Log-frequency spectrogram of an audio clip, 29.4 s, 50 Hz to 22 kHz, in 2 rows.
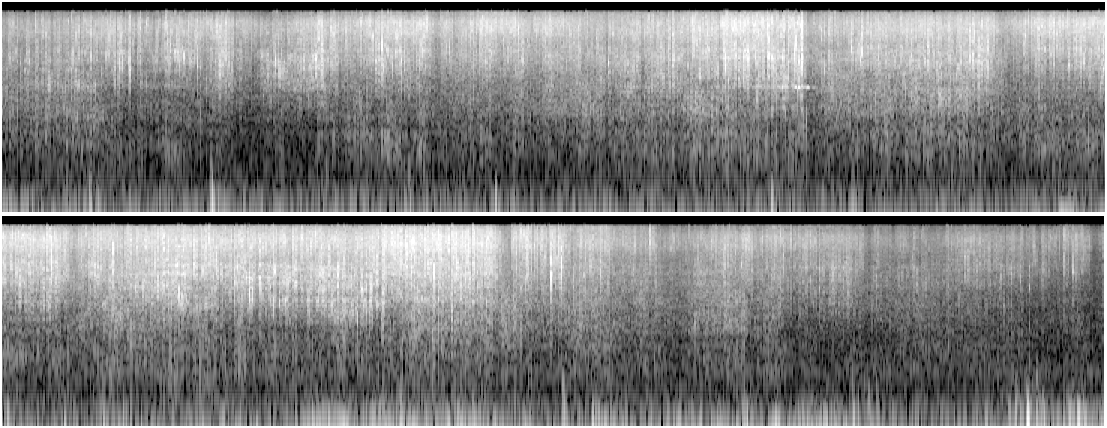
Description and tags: Watering the garden
Someone watering flowers and plants in the garden. Recorded with Zoom H1.
ambient, hose, watering, ambience, splash, field-recording, water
